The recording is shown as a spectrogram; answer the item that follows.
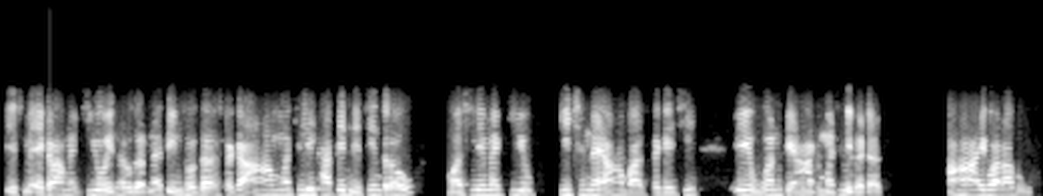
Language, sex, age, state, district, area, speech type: Maithili, male, 18-30, Bihar, Purnia, urban, conversation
